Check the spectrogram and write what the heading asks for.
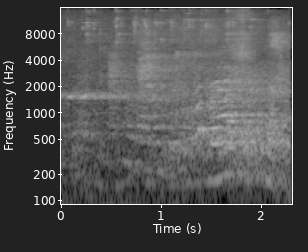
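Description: A dog giving short high-pitched cries: a thin held note at the start and a louder rising call near the end.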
